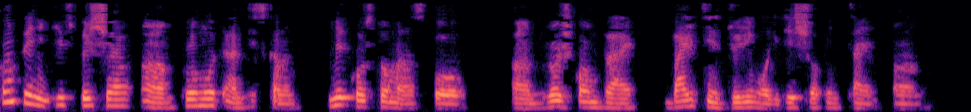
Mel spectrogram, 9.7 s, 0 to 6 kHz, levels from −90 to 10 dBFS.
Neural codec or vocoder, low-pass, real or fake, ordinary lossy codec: codec, 16 kHz, 4 kbps, FreqCodec, smaller model; 5.4 kHz; fake; MP3, 24 kbps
